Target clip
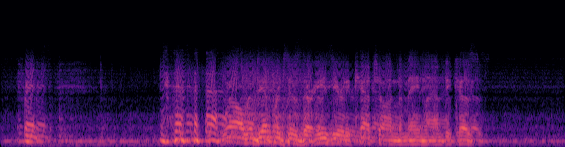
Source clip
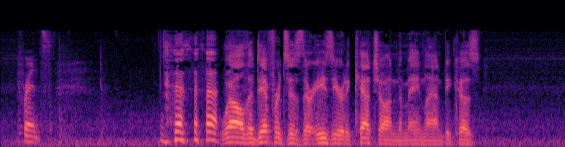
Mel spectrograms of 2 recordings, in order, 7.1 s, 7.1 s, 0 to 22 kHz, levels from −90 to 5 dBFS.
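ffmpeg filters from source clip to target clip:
ffmpeg -i in.wav -filter_complex "[0:a]asettb=1/sr,asplit=3[link_01][link_02][link_03];[link_01]atrim=end=2.864[link_04];[link_02]atrim=start=2.86:end=3.87,asetpts=PTS-STARTPTS,afade=type=in:duration=0.004:curve=qsin,afade=type=out:start_time=1.006:duration=0.004:curve=qsin,aeval=exprs='val(0)+0.5*0.0596*sgn(val(0))':channel_layout=same[link_05];[link_03]atrim=start=3.866[link_06];[link_04][link_05]acrossfade=duration=0.004:curve1=hsin:curve2=qsin[link_07];[link_07][link_06]acrossfade=duration=0.004:curve1=qsin:curve2=hsin,equalizer=frequency=170:width=4.9:gain=14.5,aecho=1:1:3.6:0.42,acrossover=split=1700[link_08][link_09];[link_09]acompressor=threshold=-40dB:ratio=6[link_10];[link_08][link_10]amix=inputs=2:normalize=0,alimiter=limit=-16dB:level=0:latency=1:release=13,asplit=2[link_11][link_12];[link_12]acrusher=samples=31:mix=1:aa=0.000001:lfo=1:lforange=49.6:lforate=3.6,volume=-7.5dB[link_13];[link_11][link_13]amix=inputs=2:normalize=0,highpass=110,equalizer=frequency=130:width_type=q:width=4:gain=-4,equalizer=frequency=240:width_type=q:width=4:gain=-7,equalizer=frequency=610:width_type=q:width=4:gain=-5,equalizer=frequency=1100:width_type=q:width=4:gain=-9,equalizer=frequency=1600:width_type=q:width=4:gain=-9,lowpass=frequency=2900:width=0.5412,lowpass=frequency=2900:width=1.3066,aecho=1:1:138:0.335,volume=-4dB" out.wav

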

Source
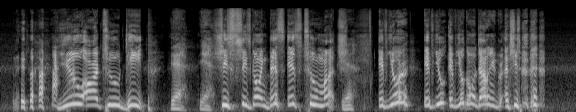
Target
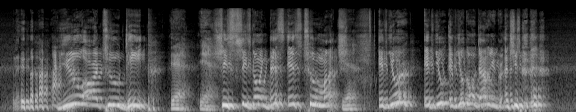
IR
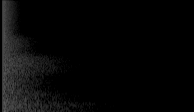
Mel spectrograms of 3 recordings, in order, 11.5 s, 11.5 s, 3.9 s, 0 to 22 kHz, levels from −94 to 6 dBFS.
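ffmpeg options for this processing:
-filter_complex "[0:a]acrossover=split=310[link_01][link_02];[link_02]acompressor=threshold=-37dB:ratio=2[link_03];[link_01][link_03]amix=inputs=2:normalize=0,asplit=2[link_04][link_05];[link_05]adelay=93,lowpass=frequency=1100:poles=1,volume=-5dB,asplit=2[link_06][link_07];[link_07]adelay=93,lowpass=frequency=1100:poles=1,volume=0.22,asplit=2[link_08][link_09];[link_09]adelay=93,lowpass=frequency=1100:poles=1,volume=0.22[link_10];[link_04][link_06][link_08][link_10]amix=inputs=4:normalize=0,volume=5dB"

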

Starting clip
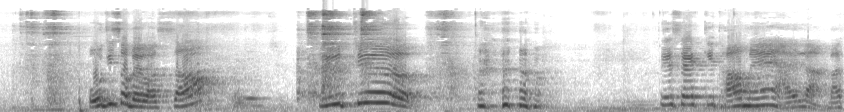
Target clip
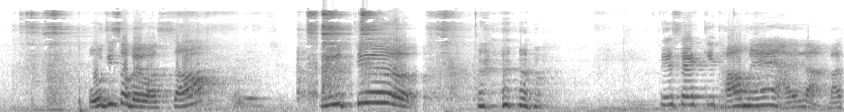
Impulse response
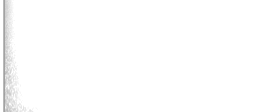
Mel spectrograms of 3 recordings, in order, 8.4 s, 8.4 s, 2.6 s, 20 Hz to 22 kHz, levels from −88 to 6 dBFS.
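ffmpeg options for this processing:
-filter_complex "[0:a]asettb=1/sr,asplit=3[link_01][link_02][link_03];[link_01]atrim=end=3.184[link_04];[link_02]atrim=start=3.18:end=4.24,asetpts=PTS-STARTPTS,afade=type=in:duration=0.004:curve=qsin,afade=type=out:start_time=1.056:duration=0.004:curve=qsin,agate=range=-12dB:threshold=-29dB:ratio=16:detection=peak[link_05];[link_03]atrim=start=4.236[link_06];[link_04][link_05]acrossfade=duration=0.004:curve1=hsin:curve2=qsin[link_07];[link_07][link_06]acrossfade=duration=0.004:curve1=qsin:curve2=hsin,volume=-4dB"

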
